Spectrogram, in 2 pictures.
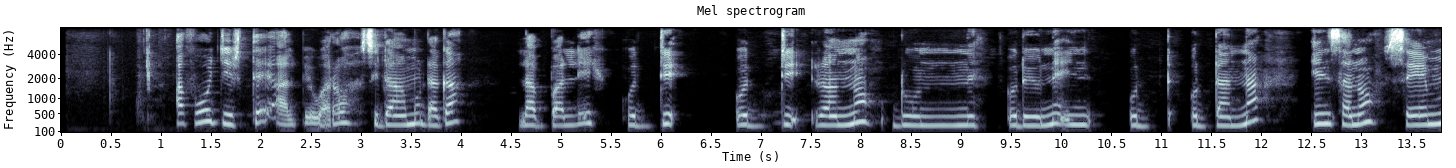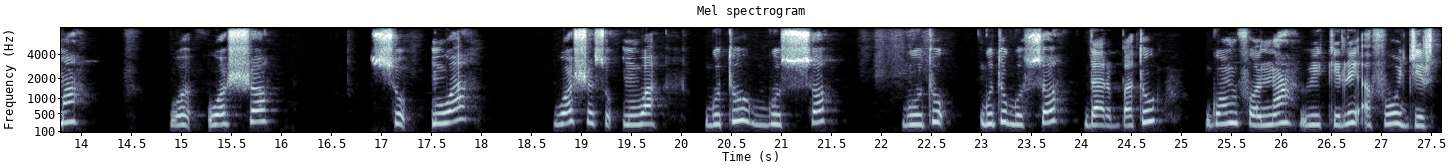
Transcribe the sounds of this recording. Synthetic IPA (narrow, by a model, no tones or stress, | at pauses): ʔɐfuːd͡ʒɪɾt̪ɛɐ̰lpɪwɐ̰ɾoːsɪd̪aːmʊd̪ɐɡɐ | lɐbːɐlːi | ʊdɪɾɐnːɔ | ʊd̪jʊnːɛ | ʊd̪ːɐnːɐ | ɪnsɐnɔseːmːɐ | wɔʃɔ | sʊ | ʊwɐ | wɔʃːɔsʊʔnʊwɐ | ɡʊt̪ʊɡʊsɔ | ɡt̪ | ɡʊt̪ʊɡʊsːɔ | d̪ɐɾbɐt̪u | ɡɔmfɔnːɐwiːkɪlɪʔɐ̰fuːd͡ʒɪɾt̪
